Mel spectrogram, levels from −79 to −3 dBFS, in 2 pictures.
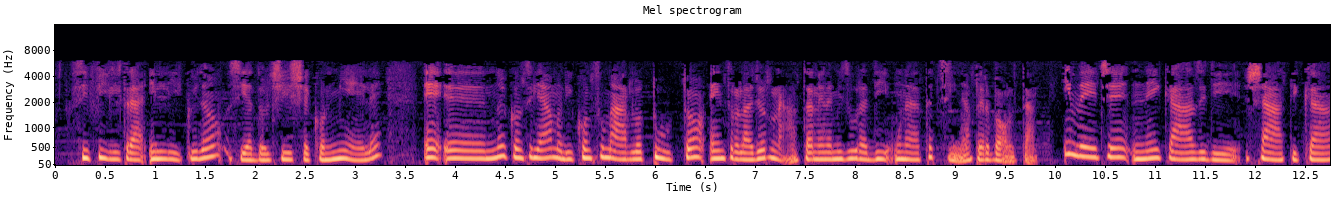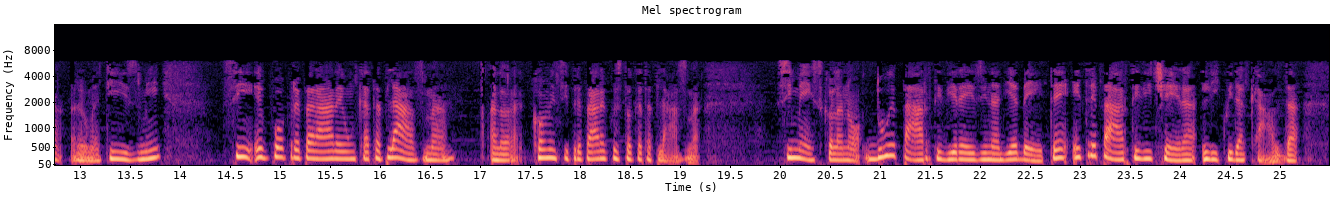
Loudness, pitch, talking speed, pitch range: -19 LUFS, 190 Hz, 130 wpm, 175-215 Hz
